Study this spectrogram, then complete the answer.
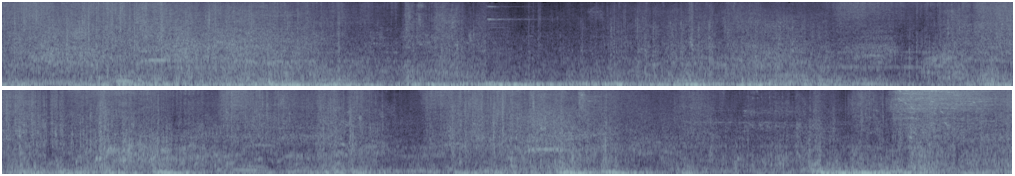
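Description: Spells crackle and burst in rapid combat.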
